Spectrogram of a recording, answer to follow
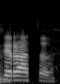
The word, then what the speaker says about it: Hirata: Hirata.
